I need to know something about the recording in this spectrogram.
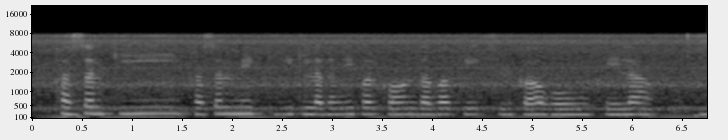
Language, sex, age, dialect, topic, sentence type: Bhojpuri, female, 31-35, Western, agriculture, question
